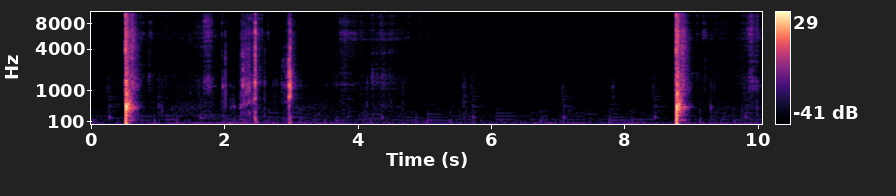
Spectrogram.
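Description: Shots from a Lil' Duke or Daisy Red Ryder BB gun striking a target: a few sharp, separate snapping cracks spaced seconds apart, with quieter handling noise between and a final loud crack near the end.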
